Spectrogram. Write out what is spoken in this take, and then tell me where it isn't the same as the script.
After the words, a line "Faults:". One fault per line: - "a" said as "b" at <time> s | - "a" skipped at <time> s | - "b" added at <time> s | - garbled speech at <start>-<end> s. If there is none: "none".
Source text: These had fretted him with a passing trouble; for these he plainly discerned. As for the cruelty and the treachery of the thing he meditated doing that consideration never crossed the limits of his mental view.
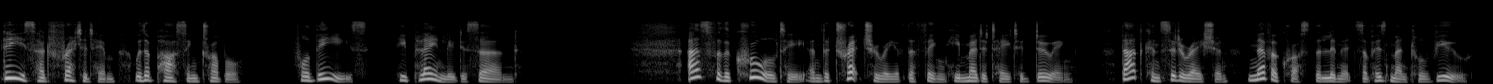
These had fretted him with a passing trouble; for these he plainly discerned. As for the cruelty and the treachery of the thing he meditated doing that consideration never crossed the limits of his mental view.
Faults:
none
